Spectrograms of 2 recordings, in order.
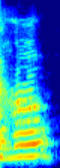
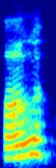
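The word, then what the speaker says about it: Huang: Go see Raina Hong, Haung, but I think it's pronounced Ong.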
